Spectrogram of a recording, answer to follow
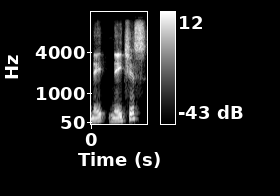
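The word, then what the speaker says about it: Nečas: absolutely disgusting, is Martin Necas. Is it pronounced with, it sounds like a CH, but it's just a C.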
